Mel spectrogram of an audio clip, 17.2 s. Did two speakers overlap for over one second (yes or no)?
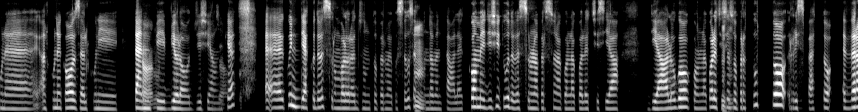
no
